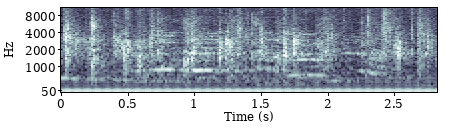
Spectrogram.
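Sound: audience clapping hands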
